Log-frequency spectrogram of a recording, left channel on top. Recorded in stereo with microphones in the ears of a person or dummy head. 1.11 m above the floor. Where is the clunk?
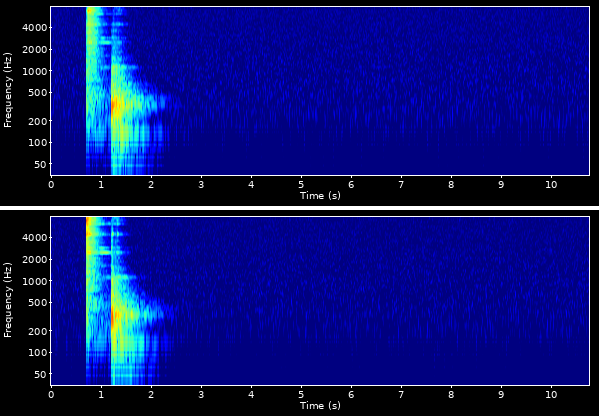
80° right, 2.0 m.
